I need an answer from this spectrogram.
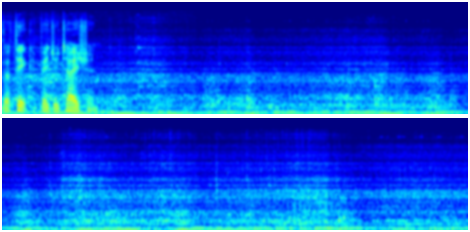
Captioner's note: vehicle sounds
